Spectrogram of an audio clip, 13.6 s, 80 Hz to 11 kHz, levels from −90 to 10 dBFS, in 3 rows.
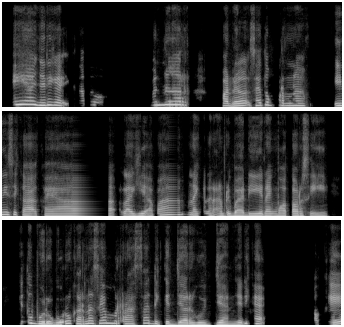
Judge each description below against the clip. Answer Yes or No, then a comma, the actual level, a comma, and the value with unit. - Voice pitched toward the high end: Yes, high, 210 Hz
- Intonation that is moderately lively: No, wide, 5.7 semitones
